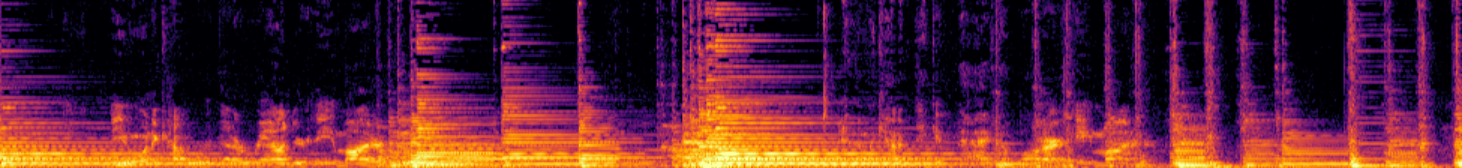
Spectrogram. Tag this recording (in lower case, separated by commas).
guitar, musical instrument, music, strum, speech, plucked string instrument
